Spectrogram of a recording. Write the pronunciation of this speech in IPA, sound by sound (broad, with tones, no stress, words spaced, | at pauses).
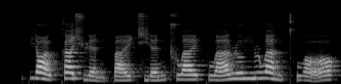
pjɑ˥˩ʊ̯ kä˥ɕɥɛ̰˨˩n pa˧˥ɪ̯t͡ɕjɛ˧˥nʈ͡ʂwa˥ɪ̯ kwä˧˥ɻʊ˥ŋɻwa˥˩n t̪ʰwɔ̰˨˩˦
